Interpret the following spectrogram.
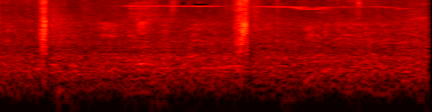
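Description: A knife cutting through folded cardboard: two short, sharp cuts about two seconds apart, over the chatter of a busy hall.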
